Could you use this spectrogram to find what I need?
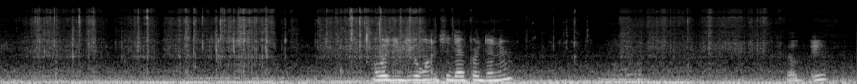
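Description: Paper wrapping crinkles.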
